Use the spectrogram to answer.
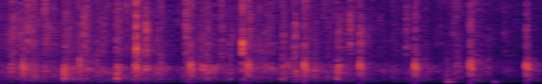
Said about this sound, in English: Come on, let's give him a hand clap.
